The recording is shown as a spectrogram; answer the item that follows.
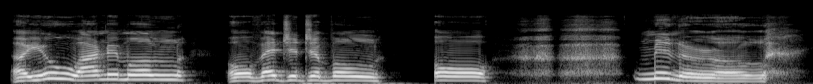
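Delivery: loud, words broken up by yawns. Narrating, the lion questions Alice, yawning at every other word. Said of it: "yawning at every other word".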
